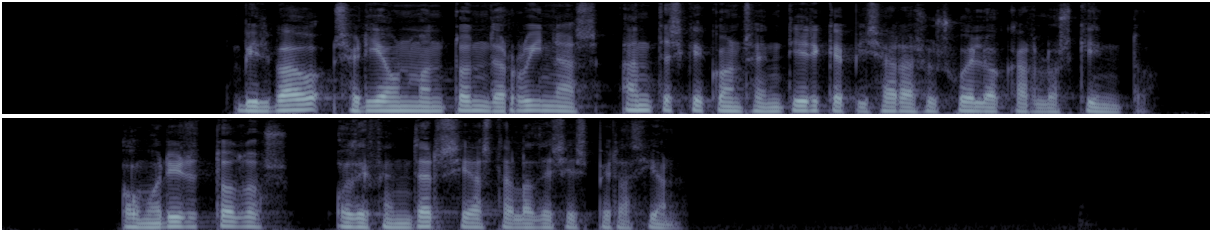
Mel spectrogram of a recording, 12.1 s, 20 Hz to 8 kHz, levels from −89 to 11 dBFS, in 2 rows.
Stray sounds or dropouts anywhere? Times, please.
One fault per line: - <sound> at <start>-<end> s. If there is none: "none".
none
